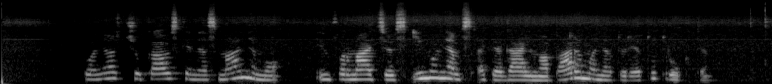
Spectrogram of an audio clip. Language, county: Lithuanian, Kaunas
